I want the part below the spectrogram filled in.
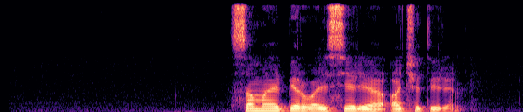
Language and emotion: Russian, neutral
